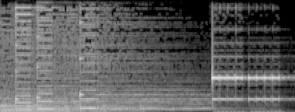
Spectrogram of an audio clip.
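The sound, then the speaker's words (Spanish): An electronic alarm-style tone: a few ringing melodic notes fade out, then a sharp, steady high-pitched beep cuts in with a buzzy pulsing underneath, loud and with no voices. “Si un bip, bip, bip, bip consigue sacarte de tu cama una mañana de diciembre”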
